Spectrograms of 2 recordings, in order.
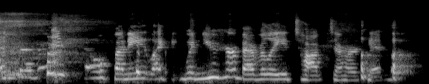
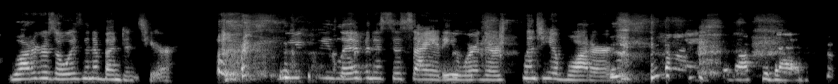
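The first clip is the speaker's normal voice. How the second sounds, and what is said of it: Imitation of a mother's voice. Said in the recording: “they do a Beverly impression.”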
